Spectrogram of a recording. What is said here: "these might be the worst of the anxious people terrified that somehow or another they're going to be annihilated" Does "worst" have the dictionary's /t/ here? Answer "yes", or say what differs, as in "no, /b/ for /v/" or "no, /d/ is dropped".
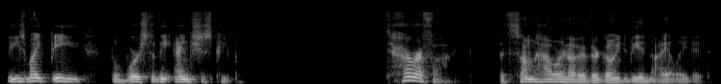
yes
